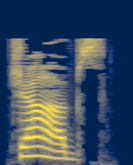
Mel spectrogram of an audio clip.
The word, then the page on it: jobs: British English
